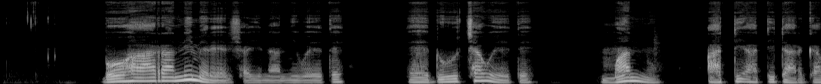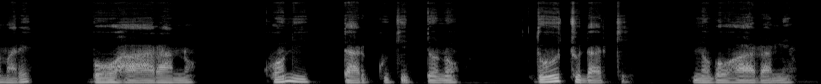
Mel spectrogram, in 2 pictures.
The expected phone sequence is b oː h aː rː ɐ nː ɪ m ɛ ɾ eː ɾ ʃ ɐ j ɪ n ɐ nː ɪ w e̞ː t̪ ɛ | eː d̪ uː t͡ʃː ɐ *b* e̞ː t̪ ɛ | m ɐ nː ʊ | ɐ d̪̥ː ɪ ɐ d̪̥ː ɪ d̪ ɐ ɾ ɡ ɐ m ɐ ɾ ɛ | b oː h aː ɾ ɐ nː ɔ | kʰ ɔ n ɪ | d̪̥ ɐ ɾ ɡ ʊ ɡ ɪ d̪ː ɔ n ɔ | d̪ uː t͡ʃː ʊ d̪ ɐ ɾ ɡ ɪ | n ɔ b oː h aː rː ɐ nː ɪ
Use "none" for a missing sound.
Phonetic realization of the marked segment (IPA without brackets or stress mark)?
w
